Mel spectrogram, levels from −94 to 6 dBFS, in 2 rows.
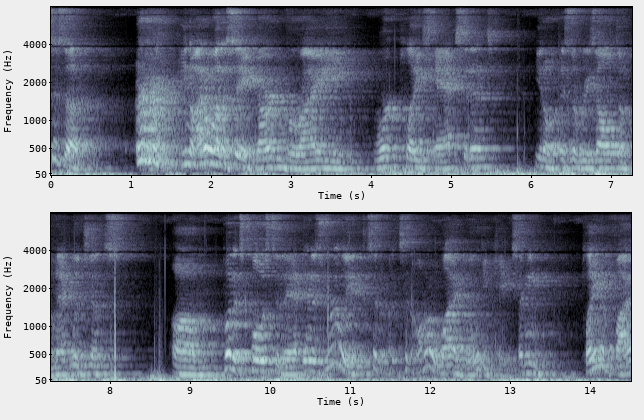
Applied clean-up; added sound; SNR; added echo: none; Cricket; -1 dB; reverberation time 1.0 s.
